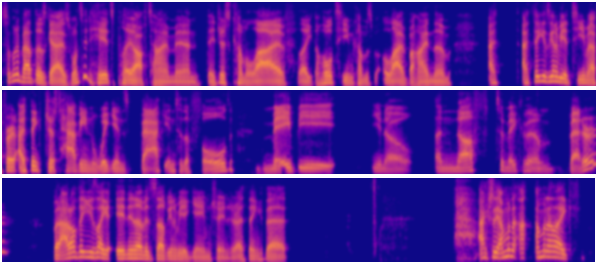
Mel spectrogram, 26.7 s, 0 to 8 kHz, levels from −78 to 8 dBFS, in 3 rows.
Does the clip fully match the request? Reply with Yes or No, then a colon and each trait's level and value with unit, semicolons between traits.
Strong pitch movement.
Yes: wide, 6.4 semitones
